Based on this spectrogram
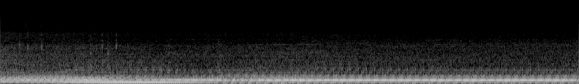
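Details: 2004 Ford Mustang Cobra after a no-start with clicking from the fuse panel, fixed by swapping in a 12.4 V battery: engine catches and settles into a steady, even hum with no knocks or misses; healthy start and idle.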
